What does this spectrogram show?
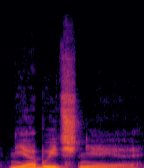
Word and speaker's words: необычнее: Необычный, unusual, okay, more than two syllables, so no shifting stress. Необычнее, необычнее, more unusual.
